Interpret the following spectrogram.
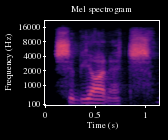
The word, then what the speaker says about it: Šebjanič: to introduce and I'm going to pronounce this right shanic wow is like amazing really one of the best pronunciation I heard from my last name thank you MRA for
